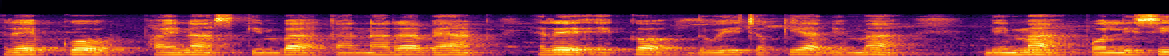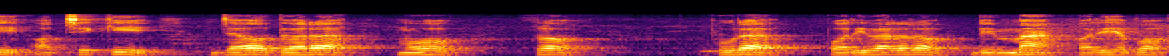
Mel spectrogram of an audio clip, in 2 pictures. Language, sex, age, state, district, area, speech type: Odia, male, 30-45, Odisha, Khordha, rural, read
